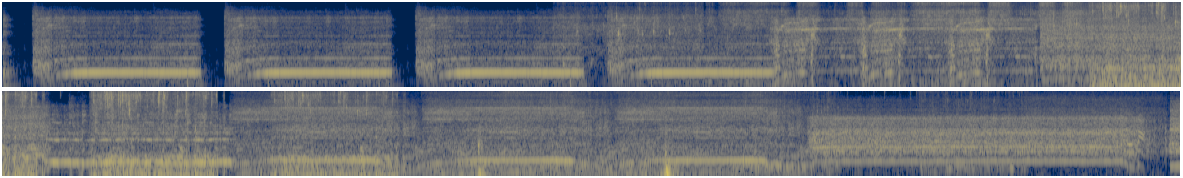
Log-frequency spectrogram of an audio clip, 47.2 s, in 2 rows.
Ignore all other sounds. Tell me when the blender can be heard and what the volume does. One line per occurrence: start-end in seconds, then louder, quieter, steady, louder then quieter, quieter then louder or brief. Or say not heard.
0.0-47.1 steady.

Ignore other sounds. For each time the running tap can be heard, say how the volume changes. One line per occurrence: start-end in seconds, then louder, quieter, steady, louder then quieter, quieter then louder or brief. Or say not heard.
11.0-47.1 louder then quieter.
